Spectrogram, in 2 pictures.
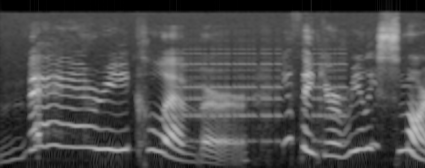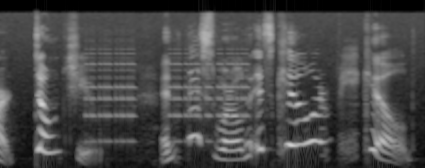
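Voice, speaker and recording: An extremely high put-on character voice at a very slow pace, with music in the background. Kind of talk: game dialogue read aloud. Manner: taunting, smug, menacing.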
